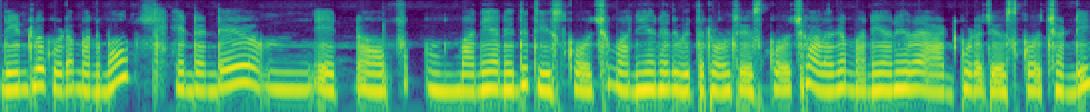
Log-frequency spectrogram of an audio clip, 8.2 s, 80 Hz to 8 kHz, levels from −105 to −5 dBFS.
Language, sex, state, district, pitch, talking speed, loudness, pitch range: Telugu, female, Andhra Pradesh, Srikakulam, 205 Hz, 105 wpm, -16 LUFS, 195-215 Hz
